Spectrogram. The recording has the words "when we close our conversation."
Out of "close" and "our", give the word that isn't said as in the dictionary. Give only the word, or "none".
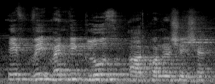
none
